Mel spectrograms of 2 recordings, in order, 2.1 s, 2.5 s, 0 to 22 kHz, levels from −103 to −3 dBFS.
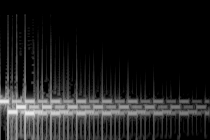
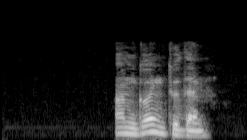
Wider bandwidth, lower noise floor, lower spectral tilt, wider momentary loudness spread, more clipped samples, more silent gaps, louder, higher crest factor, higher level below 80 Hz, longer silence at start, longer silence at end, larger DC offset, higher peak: second, 3 kHz vs 7.2 kHz; second, -57 dBFS vs -85 dBFS; about the same, -7.5 dB/octave vs -8 dB/octave; first, 24 LU vs 13 LU; neither; neither; first, -19 LUFS vs -27 LUFS; about the same, 16 dB vs 20 dB; first, -60 dBFS vs -68 dBFS; second, 0 s vs 1.15 s; first, 1 s vs 0.4 s; neither; first, -6 dBFS vs -10 dBFS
